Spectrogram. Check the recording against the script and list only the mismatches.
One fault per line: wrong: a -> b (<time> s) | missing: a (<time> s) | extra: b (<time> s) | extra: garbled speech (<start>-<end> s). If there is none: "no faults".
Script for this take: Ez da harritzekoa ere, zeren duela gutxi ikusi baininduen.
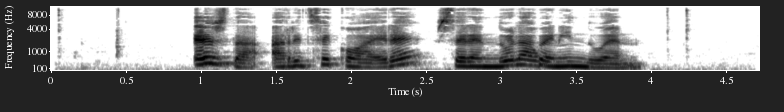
missing: gutxi ikusi (3.2 s)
